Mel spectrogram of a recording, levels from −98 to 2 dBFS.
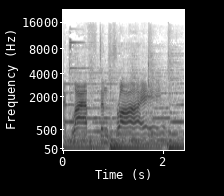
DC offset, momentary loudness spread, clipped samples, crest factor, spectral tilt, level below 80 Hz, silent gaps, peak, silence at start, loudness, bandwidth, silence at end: under 0.1%; 9 LU; under 0.1%; 16 dB; -5.5 dB/octave; -30 dBFS; none; -8 dBFS; 0 s; -23 LUFS; 14 kHz; 0 s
